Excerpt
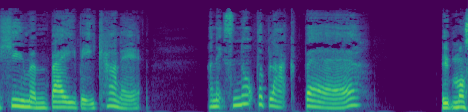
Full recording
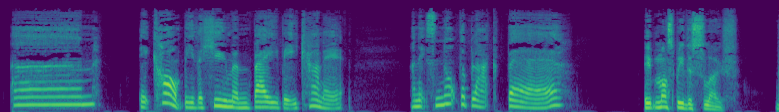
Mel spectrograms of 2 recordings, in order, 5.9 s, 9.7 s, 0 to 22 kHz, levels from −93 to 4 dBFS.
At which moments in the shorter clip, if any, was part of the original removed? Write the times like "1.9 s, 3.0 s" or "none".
none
